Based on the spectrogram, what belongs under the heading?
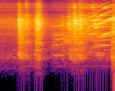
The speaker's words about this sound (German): Klopf, klopf.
